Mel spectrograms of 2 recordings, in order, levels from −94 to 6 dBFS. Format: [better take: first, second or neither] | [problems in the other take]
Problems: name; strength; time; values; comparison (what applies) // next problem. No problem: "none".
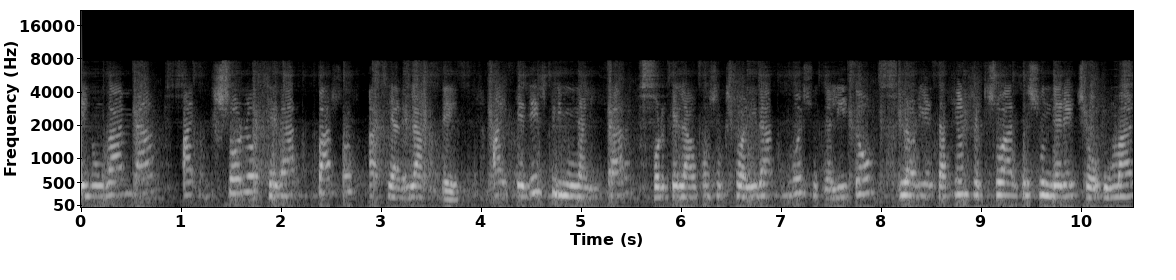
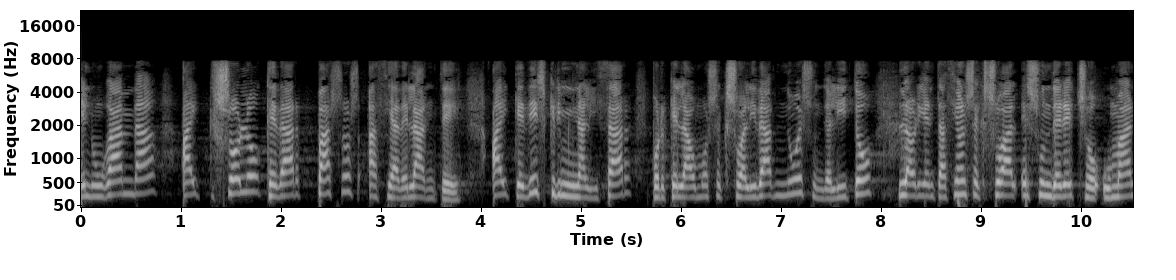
second | noise reduction (neural separator model SepFormer DNS4)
